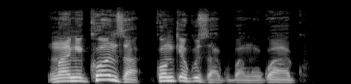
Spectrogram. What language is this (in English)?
North Ndebele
